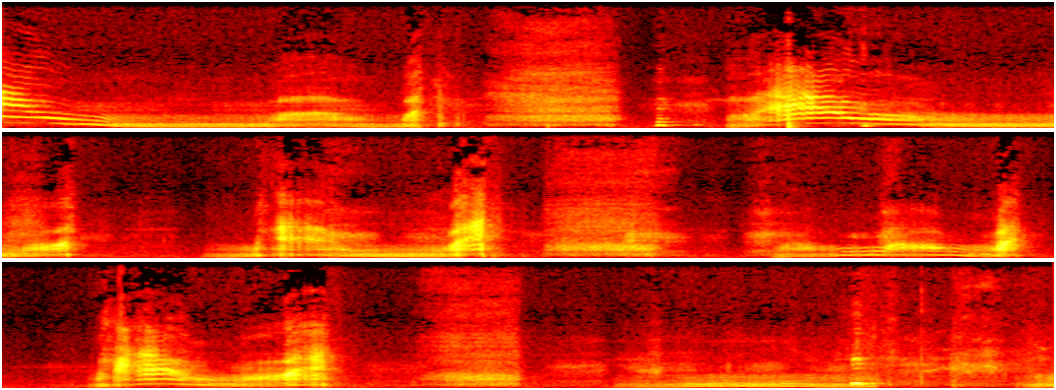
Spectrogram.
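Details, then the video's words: Angry domestic cat yowling and growling, swatting with its paw: drawn-out wavering wails and moaning howls in repeated bursts, with a woman speaking soothingly in Russian between cries. "ANGRY CAT"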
